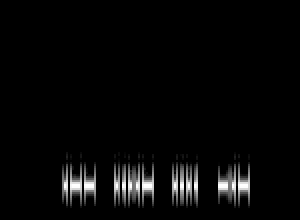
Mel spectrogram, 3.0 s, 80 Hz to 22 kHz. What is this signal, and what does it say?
Morse code, heard as a keyed tone, about 35 wpm, spaced as for 25 wpm, 700 Hz. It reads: W4HK
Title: USA Call Signs - 4 Characters - 2x Character Spacing - 35wpm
